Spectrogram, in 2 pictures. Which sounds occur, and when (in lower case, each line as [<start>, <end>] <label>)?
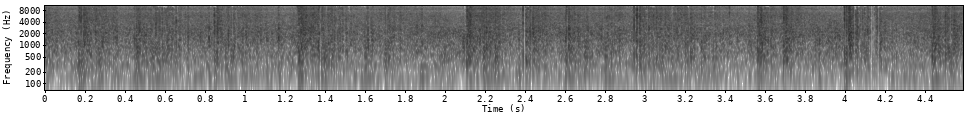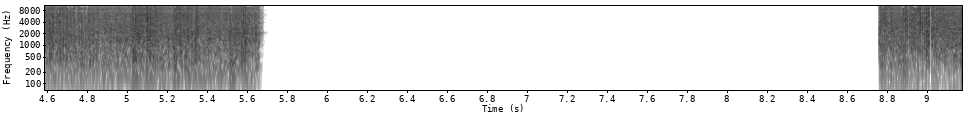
[0.00, 5.67] firecracker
